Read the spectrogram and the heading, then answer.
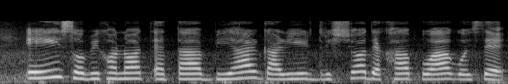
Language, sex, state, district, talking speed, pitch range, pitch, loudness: Assamese, female, Assam, Kamrup Metropolitan, 105 wpm, 240-270 Hz, 250 Hz, -17 LUFS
